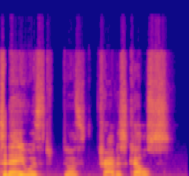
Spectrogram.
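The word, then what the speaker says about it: Kelce: clip today of him saying no it's actually kels like what they do needs life because i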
